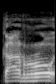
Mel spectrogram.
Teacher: 우리가 원래 제대로 된 R 모양은 원래는 트릴 사운드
